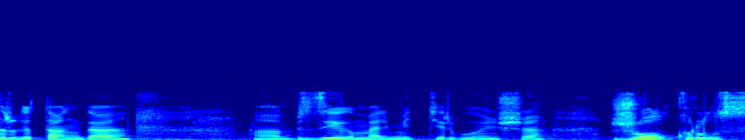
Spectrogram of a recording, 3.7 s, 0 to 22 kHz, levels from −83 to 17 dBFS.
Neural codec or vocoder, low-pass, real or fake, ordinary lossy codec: none; none; real; none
